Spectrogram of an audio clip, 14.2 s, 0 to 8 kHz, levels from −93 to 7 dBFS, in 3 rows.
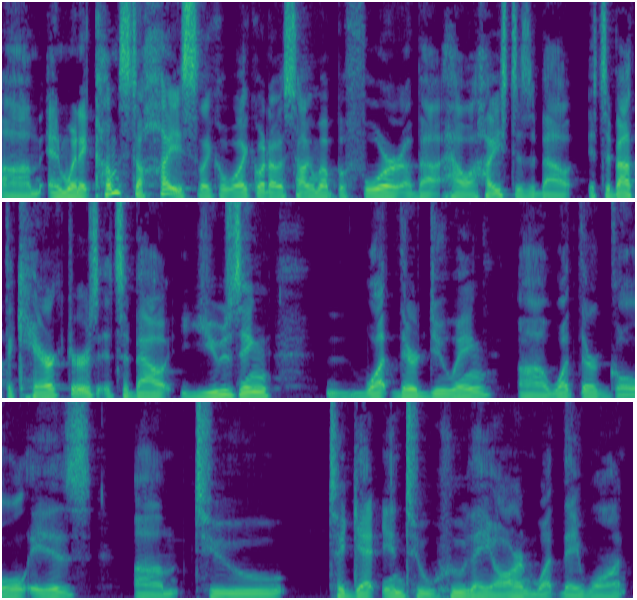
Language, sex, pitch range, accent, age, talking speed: English, male, 115-135 Hz, American, 30-49, 200 wpm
